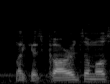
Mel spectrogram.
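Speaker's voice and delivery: ordinary delivery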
